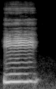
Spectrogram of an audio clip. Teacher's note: When E stands alone, acts as an ordinal, or appears at the end of a word, it's pronounced with the first tone.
